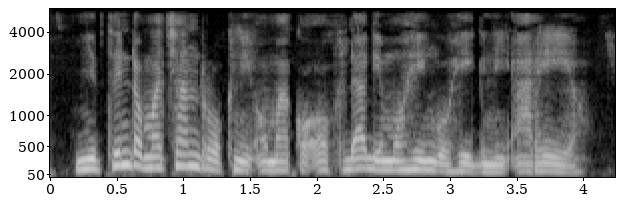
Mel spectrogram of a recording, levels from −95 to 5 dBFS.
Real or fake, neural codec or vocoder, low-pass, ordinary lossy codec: real; none; 5.4 kHz; AAC, 24 kbps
